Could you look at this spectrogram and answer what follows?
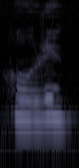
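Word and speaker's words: הורים: होरिम, होरिम, होरिम करके प्रोनाउंस करते हैं, लेकिन लिखने के लिए ऐसे लिख सकते हैं हम लोग, होरिम, होरिम।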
